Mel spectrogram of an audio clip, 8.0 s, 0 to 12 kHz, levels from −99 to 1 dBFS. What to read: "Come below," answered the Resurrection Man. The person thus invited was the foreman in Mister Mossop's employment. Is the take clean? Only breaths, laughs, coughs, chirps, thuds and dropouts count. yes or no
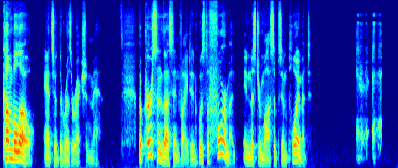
no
